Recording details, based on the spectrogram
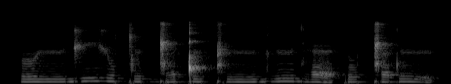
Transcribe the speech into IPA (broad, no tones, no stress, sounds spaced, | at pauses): ɹ ʉː d͡ʒ iː ʒ u ǀ ʉ ɡ͡ǁ ə ǃ ʉ ǁʰ ʉː ɡʱ ʉː dʱ ɛ | ɾ u ǁ ə t ʉː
